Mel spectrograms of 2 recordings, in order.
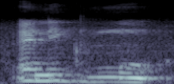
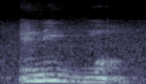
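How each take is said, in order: First: The vowel is pronounced as an 'uh' sound. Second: The vowel is pronounced as an 'uh' sound.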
